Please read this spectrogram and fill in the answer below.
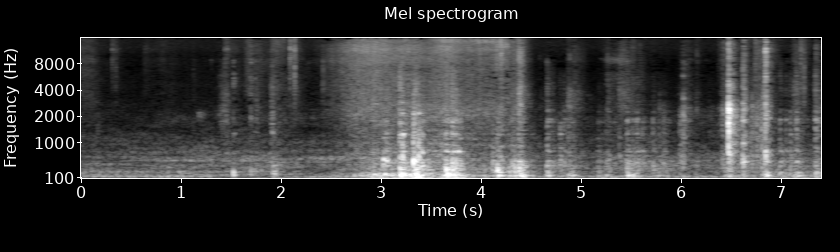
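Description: Rustling and clattering handling noise, loudest for a couple of seconds in the middle, then a few sharp clicks near the end.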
